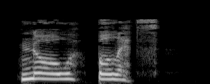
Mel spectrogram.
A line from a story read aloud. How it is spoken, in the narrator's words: Pisces said loudly enough for all to hear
